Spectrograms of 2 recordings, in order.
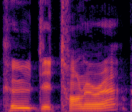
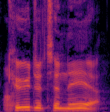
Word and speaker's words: Coup de Tonnerre: Race three, you're riding Coup de Tonnerre. This is the horse. – You butchered that. – Is it? What is it? – Coup de Tonnerre.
